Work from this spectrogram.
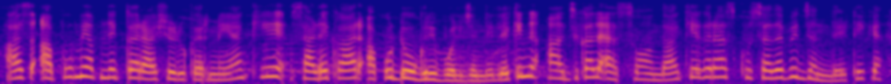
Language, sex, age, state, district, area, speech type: Dogri, male, 18-30, Jammu and Kashmir, Reasi, rural, spontaneous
